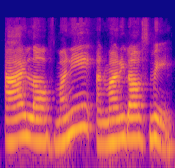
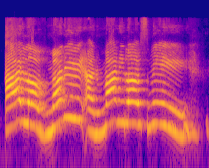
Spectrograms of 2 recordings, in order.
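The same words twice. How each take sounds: First: It is said plainly, without much warmth. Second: It is said warmly, with more love.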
